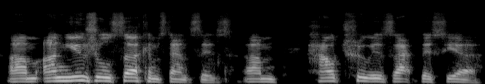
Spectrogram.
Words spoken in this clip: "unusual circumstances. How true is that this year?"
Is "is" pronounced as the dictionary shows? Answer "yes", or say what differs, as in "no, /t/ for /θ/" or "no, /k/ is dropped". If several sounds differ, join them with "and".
yes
